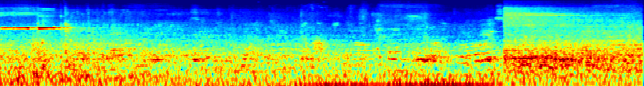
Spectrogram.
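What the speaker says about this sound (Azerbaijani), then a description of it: "Metro gəldi." A metro train pulling into an underground station in Rome, a low steady rumble with hiss and a rising tone as it arrives, faint talk nearby.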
